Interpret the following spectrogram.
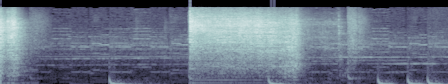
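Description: Electric arc from a short-circuited capacitor bank, in two loud hissing bursts: one dies away just after the start, the other runs from about two seconds to three seconds with a low hum beneath it. A few short low thumps fall in between and near the end.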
